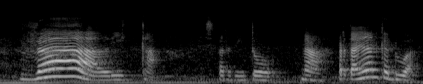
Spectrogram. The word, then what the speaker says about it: ذلك: Tetapi kata za di sini harus diucapkan dengan lidah berada di ujung. Za, za, zalika.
